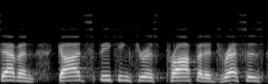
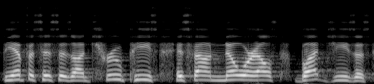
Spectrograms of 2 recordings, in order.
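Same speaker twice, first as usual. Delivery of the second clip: ordinary delivery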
